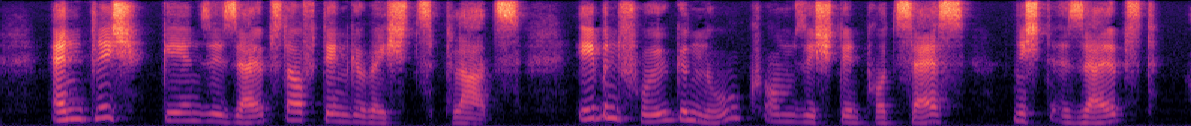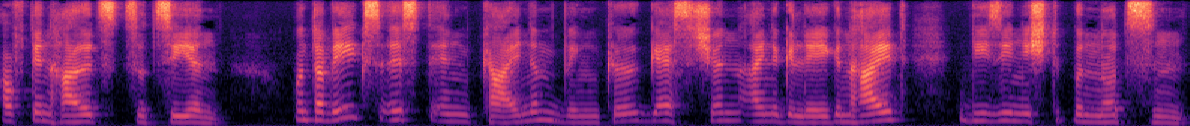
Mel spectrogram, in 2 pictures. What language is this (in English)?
German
